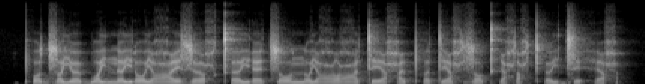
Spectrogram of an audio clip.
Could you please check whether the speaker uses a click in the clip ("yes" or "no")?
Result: no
